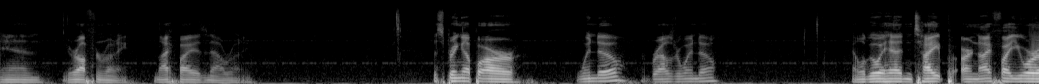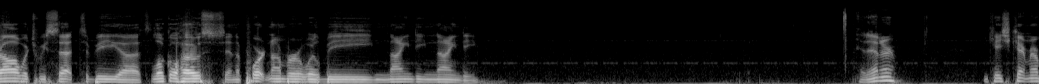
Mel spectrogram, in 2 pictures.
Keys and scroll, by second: 10.8 h, 11.1 t, 12.3-16.4 typing.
